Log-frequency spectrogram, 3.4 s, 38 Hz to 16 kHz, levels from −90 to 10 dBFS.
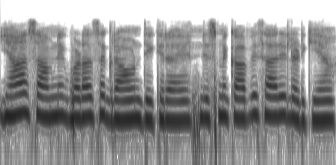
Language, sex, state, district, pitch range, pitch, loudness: Hindi, female, Chhattisgarh, Bastar, 205-235 Hz, 220 Hz, -13 LUFS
